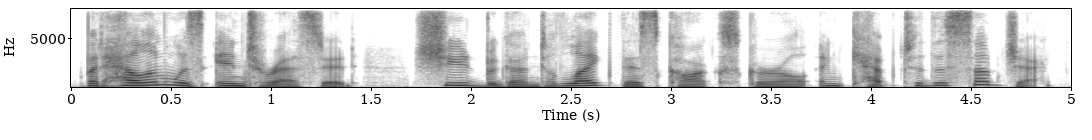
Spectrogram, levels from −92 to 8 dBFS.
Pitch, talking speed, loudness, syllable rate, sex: 215 Hz, 205 wpm, -20 LUFS, 5.2 syllables/s, female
